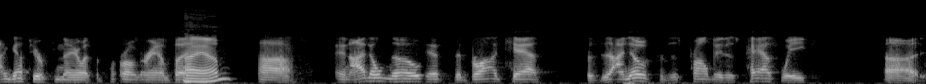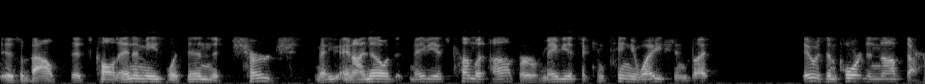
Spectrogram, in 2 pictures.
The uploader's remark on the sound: Open Phone Friday.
